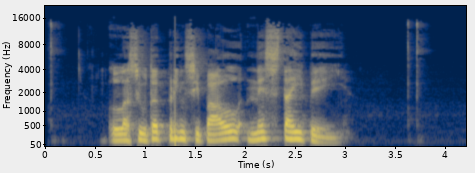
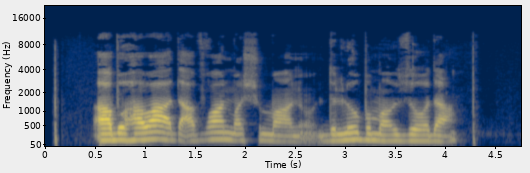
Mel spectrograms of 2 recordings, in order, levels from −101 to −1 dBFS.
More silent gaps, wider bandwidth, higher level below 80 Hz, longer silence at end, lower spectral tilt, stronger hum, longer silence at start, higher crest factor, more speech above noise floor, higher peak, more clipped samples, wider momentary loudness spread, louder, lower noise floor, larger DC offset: neither; first, 15 kHz vs 11 kHz; first, -58 dBFS vs -68 dBFS; first, 1.25 s vs 0.65 s; second, -5.5 dB/octave vs -7.5 dB/octave; neither; first, 0.65 s vs 0.5 s; about the same, 18 dB vs 20 dB; first, 58 dB vs 29 dB; about the same, -2 dBFS vs -4 dBFS; neither; second, 10 LU vs 17 LU; first, -18 LUFS vs -23 LUFS; first, -76 dBFS vs -52 dBFS; neither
